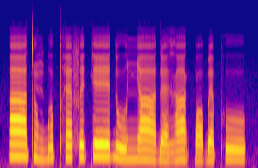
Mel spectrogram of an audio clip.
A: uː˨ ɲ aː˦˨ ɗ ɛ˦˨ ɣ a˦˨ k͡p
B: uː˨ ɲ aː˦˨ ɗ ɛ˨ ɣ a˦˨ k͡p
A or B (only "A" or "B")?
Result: B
